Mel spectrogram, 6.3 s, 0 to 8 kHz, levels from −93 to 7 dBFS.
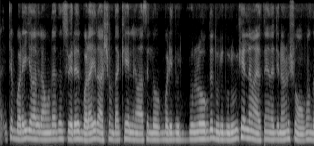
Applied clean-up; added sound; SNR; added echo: neural mask model DeepFilterNet 3.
